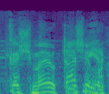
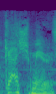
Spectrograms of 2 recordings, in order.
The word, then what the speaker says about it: Cashmere: Uno que no sé cómo se pronuncia. Cashmere, como la canción de Led Zeppelin. – Ah, Cashmere.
